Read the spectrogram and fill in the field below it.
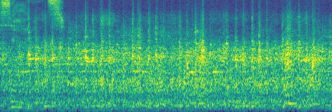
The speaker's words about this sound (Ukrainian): Зайців завантажили у поїзд.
